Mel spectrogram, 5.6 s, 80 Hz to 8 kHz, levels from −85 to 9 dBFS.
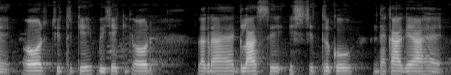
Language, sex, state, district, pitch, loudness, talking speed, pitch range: Hindi, male, Jharkhand, Ranchi, 125 Hz, -22 LUFS, 180 wpm, 120-130 Hz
